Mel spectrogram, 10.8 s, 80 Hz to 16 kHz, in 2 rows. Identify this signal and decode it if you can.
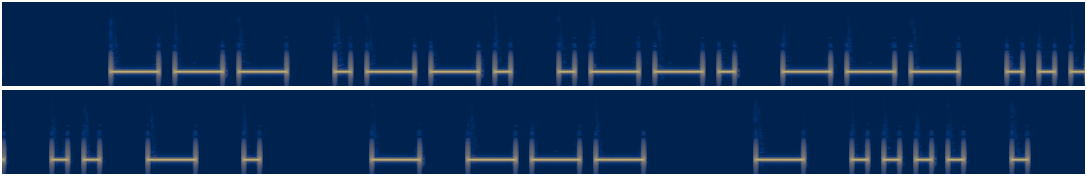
Morse code, heard as a keyed tone, about 15 wpm, 700 Hz. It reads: OPPOSITE TO THE
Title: A Sound Of Thunder 15wpm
